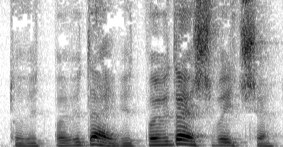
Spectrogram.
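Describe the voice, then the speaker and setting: Brief: reader doing a hot-headed young noble, loud and higher-pitched, shouting his threats. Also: expressive, brisk, natural voice. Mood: indignant shouting. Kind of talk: audiobook character voice.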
